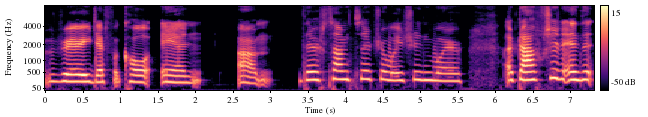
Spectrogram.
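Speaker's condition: Cerebral palsy; recent health issues

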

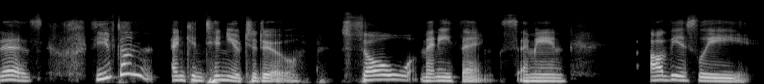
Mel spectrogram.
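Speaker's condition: No condition

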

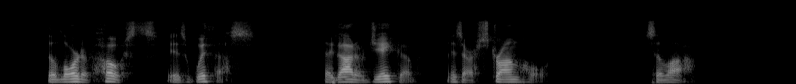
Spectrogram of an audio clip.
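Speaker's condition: No condition

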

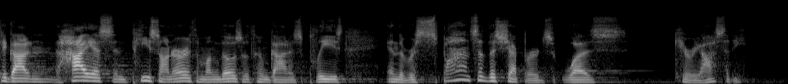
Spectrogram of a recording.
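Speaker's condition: No condition

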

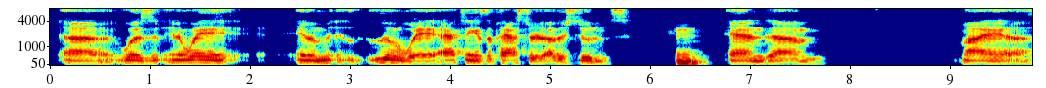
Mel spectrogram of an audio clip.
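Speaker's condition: Parkinson's; still teaching and speaking publicly

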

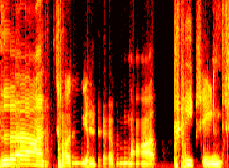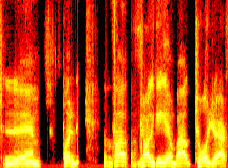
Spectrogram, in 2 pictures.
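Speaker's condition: Stroke; voice altered since stroke, lasting effect

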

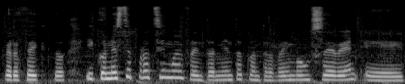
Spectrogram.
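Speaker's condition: No condition

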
